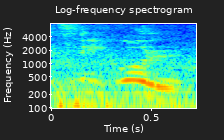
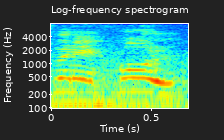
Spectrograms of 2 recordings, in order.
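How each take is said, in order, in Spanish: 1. La primera vocal es un sonido i. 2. La primera vocal es un sonido e. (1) "Di frijol" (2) "No digas frejol"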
